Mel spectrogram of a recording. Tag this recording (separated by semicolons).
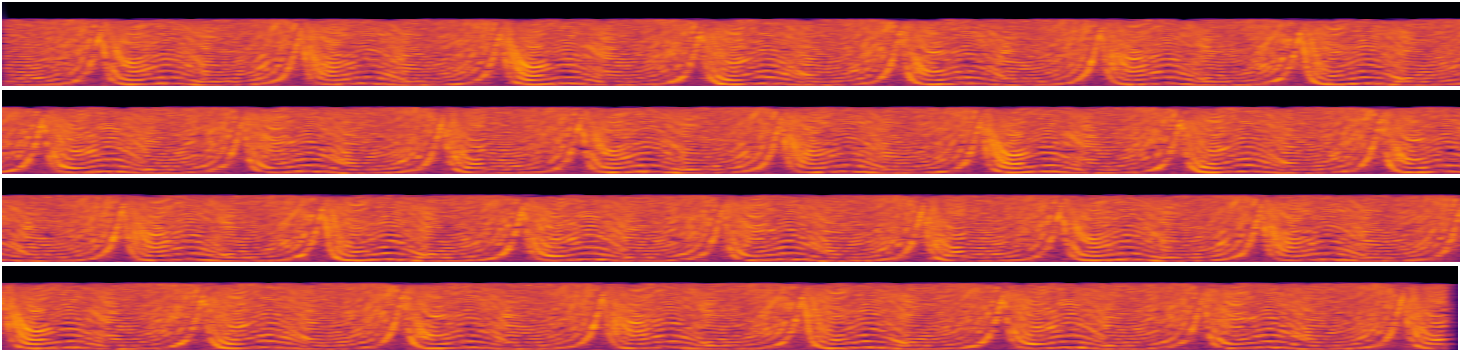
sound; a; created; weird; space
